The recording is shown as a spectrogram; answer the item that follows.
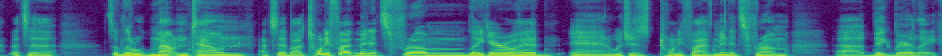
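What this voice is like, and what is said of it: Slightly out of breath. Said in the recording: “I'm a little out of breath because I'm in the mountains at very high elevation.”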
